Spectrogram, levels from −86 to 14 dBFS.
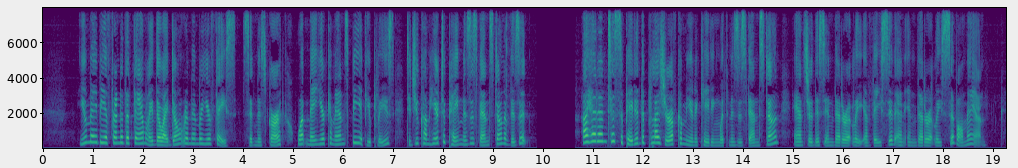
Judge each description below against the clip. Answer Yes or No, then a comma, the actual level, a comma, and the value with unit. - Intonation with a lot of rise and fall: Yes, wide, 8.0 semitones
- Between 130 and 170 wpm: Yes, average, 165 wpm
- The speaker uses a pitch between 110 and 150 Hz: No, high, 235 Hz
